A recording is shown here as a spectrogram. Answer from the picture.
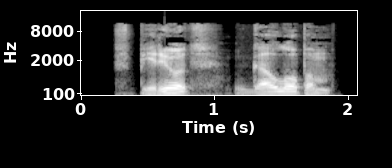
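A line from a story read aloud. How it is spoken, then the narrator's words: Quiet, commanding, carrying. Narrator (Russian): негромко приказал Таита, но при этом использовал голос силы, и его приказ расслышали все в строю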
